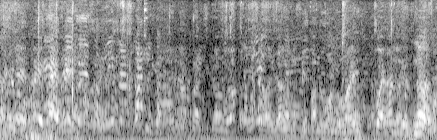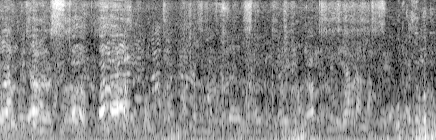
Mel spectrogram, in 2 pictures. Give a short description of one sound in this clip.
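A crowd of men talk and shout excitedly close by.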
